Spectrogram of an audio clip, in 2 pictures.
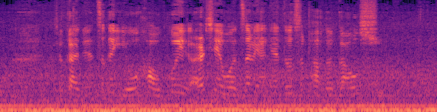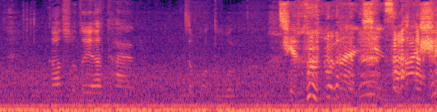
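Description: A woman talking over the steady low drone of road and engine noise inside a car cabin at highway speed.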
